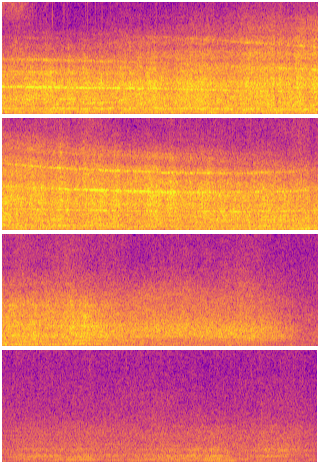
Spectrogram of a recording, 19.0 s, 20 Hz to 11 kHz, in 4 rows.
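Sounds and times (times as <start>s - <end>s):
jet engines roaring and whining: 0.0s - 18.9s.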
